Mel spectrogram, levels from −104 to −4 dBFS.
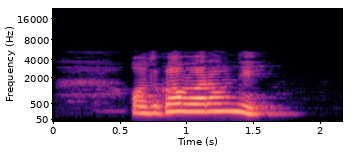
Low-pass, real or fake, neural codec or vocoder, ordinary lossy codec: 5.4 kHz; real; none; none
